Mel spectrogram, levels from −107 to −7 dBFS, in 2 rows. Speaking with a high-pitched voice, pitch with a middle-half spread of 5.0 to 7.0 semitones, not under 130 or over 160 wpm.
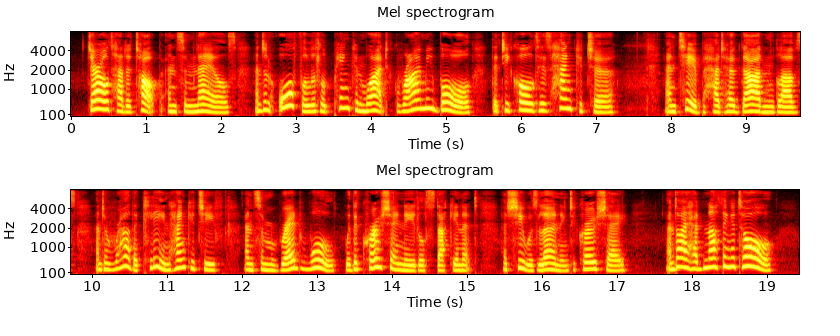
No: high, 225 Hz; average, 5.3 semitones; average, 170 wpm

